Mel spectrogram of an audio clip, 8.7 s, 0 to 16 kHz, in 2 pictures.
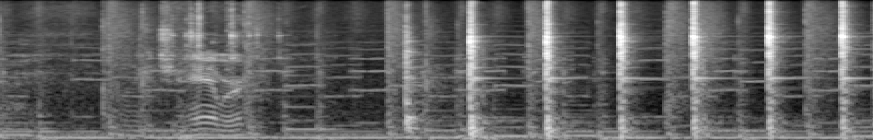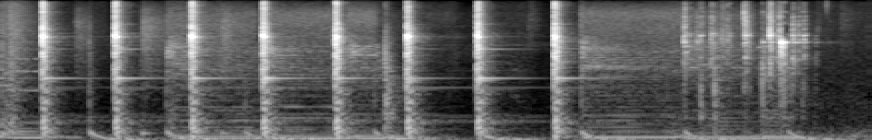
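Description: Sharp metallic hammer strikes on a Lexus IS300 tie rod end, a regular series of about a dozen loud ringing blows with short pauses, after some brief clinking of tools and a voice at the start.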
